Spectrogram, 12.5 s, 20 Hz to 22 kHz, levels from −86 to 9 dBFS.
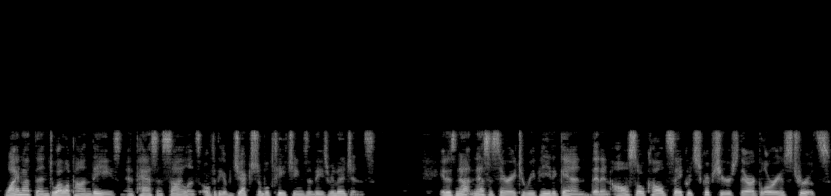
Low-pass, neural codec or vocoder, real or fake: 7.2 kHz; none; real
